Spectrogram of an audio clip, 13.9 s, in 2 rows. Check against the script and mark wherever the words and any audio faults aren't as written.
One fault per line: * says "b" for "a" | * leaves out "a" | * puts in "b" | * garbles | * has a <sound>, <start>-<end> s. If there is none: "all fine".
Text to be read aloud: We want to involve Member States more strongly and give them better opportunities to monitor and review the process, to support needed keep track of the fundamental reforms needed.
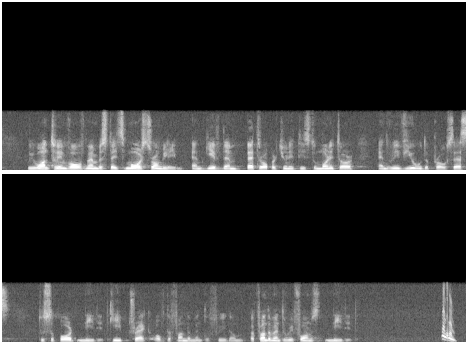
* has a chirp, 13.6-13.8 s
